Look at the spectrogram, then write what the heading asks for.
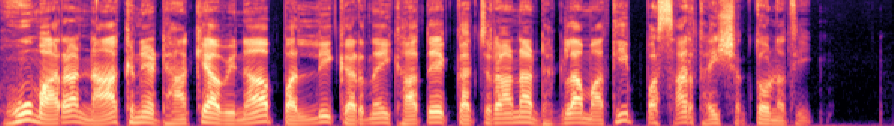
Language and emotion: Gujarati, disgusted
